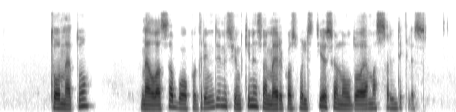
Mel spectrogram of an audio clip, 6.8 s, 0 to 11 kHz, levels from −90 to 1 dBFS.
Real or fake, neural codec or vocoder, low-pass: fake; codec, 16 kHz, 2 kbps, X-Codec, HuBERT features, trained on LibriSpeech; 7.2 kHz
